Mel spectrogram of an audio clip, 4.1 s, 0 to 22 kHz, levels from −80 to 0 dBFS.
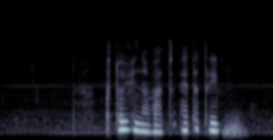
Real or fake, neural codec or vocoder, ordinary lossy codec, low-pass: real; none; none; none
